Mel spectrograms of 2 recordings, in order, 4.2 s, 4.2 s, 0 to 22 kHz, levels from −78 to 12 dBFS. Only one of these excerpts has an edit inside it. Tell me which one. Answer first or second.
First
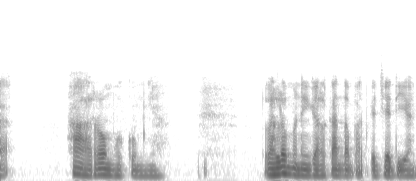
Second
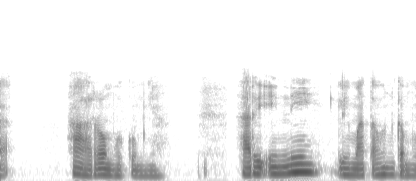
second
